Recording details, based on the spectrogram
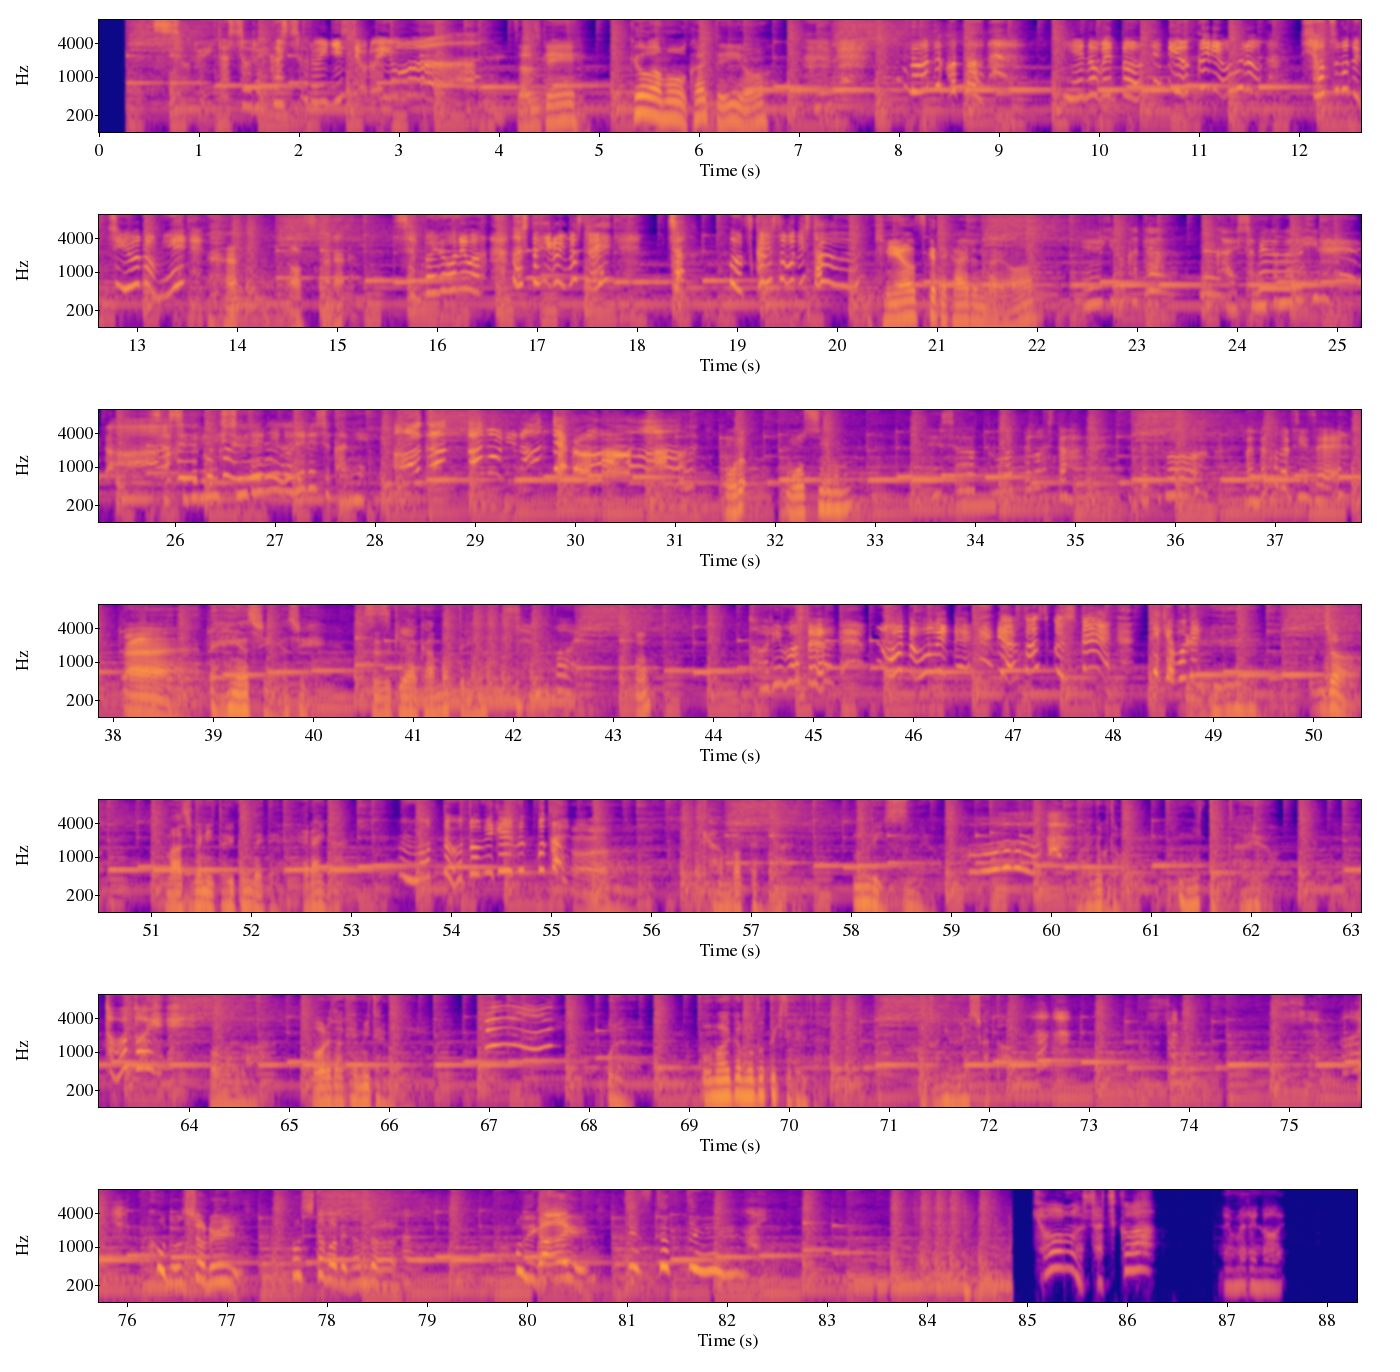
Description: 【二人声劇】今日も社畜は眠れない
